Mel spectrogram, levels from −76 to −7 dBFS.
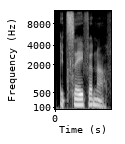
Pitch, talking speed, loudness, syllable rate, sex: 150 Hz, 190 wpm, -16 LUFS, 6.3 syllables/s, female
